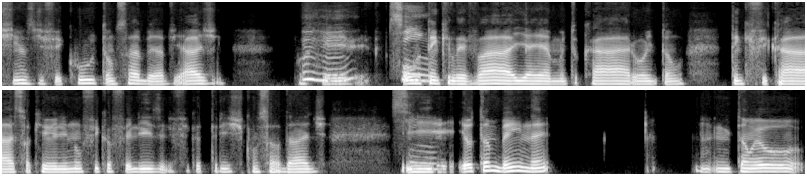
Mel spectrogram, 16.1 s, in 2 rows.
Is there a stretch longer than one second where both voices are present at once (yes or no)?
yes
